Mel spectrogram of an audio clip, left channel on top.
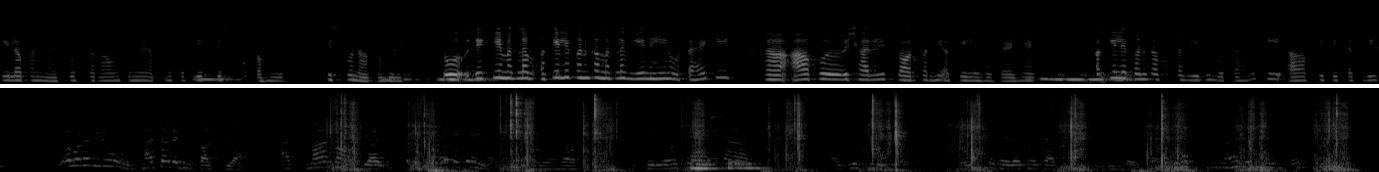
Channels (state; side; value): different; both; correlation 0.00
